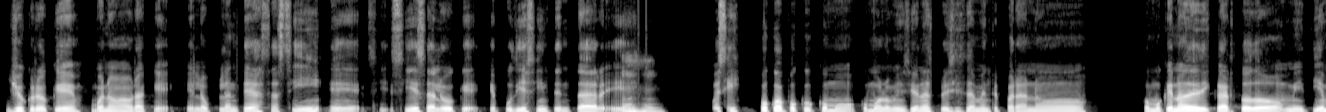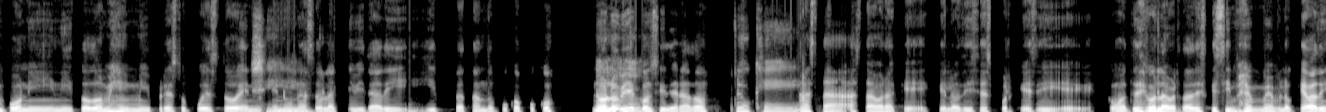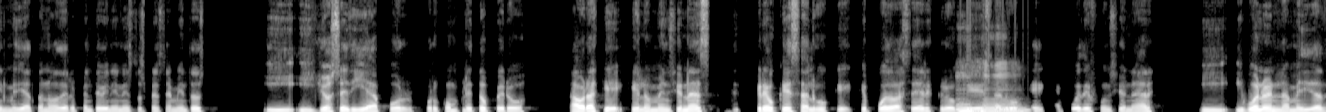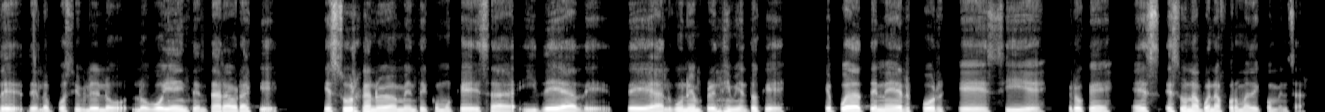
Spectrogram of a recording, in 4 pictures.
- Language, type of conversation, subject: Spanish, advice, ¿Cómo puedo manejar una voz crítica interna intensa que descarta cada idea?
- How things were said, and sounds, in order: static; laughing while speaking: "mi"; chuckle; other noise; laughing while speaking: "digo"; laughing while speaking: "me"; laughing while speaking: "emprendimiento"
